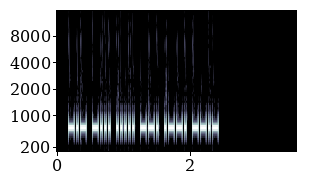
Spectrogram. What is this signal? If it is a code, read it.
Morse code, heard as a keyed tone, about 40 wpm, 700 Hz. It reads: KB5GPQ
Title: USA Call Signs - 6 Characters - Repeated 3x - 40wpm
